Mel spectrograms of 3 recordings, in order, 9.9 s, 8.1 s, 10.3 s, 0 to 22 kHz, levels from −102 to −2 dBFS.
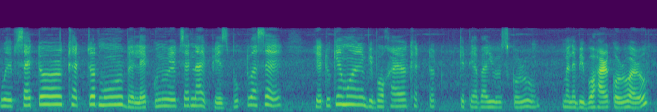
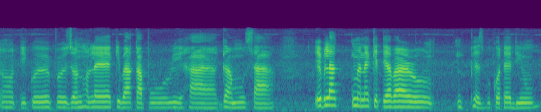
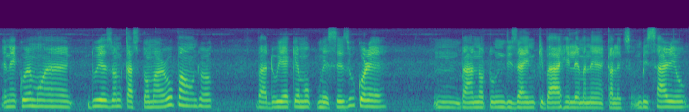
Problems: none marked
